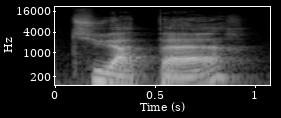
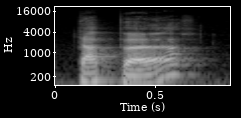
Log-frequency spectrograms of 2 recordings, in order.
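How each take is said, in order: First: "Tu as" as two clear syllables; full "Tu as". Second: "T'as" as a single syllable, ta; contracted "T'as". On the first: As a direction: keep the u of "Tu" separate before "as". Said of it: "say ta instead of tu as". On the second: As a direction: drop the u in "T'as peur", colloquial French. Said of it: "they'll drop the U and say ta". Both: Shown as a demonstration.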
